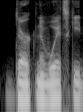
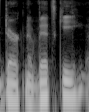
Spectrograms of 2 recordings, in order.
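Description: First: Nowitzki with a W sound, "no-WIT-ski"; English-style pronunciation. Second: Nowitzki with a V sound, "no-VIT-ski"; German-style pronunciation. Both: Shown as a demonstration. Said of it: "it's probably German".

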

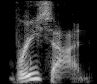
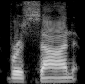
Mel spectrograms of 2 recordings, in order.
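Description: First: "Brisson" with a clear ee in the first syllable; "Brisson" opening on a full "bree"; his pronunciation. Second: "Brisson" with a short, unstressed first syllable; "Brisson" starting on a reduced vowel; alternate pronunciation. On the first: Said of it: "or Brisson, as he calls him". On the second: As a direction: say "Brisson" as bruh-SAHN. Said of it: "keep going back and forth with that". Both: Shown as a demonstration.

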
